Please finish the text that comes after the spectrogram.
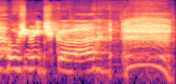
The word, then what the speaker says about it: Houzvickova: It's Adam Hanka and Houzvickova. Did I pronounce that right? Almost close as a Houzvickova.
